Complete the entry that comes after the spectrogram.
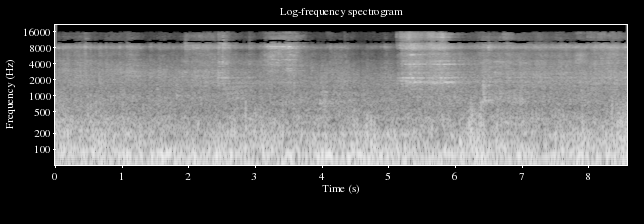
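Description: Freight train's covered hopper cars rolling past, a steady heavy rumble of wheels on rail. About five seconds in, a brief high wheel squeal rings out over the rumble.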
